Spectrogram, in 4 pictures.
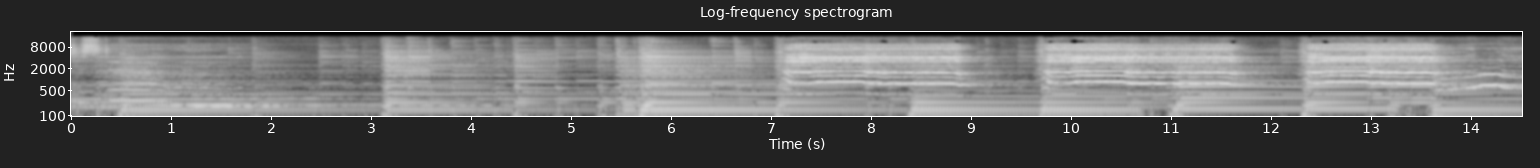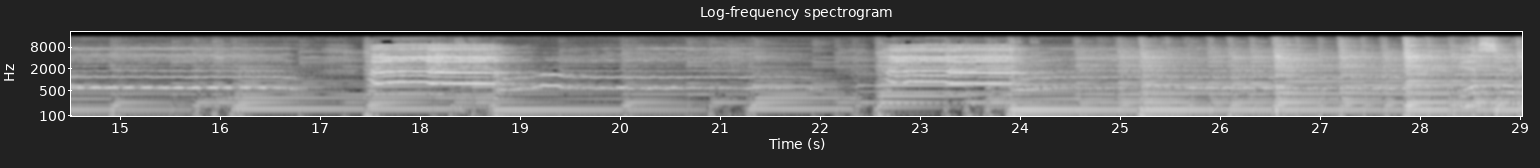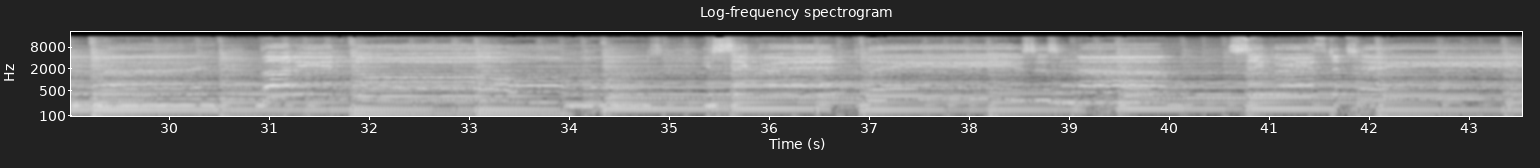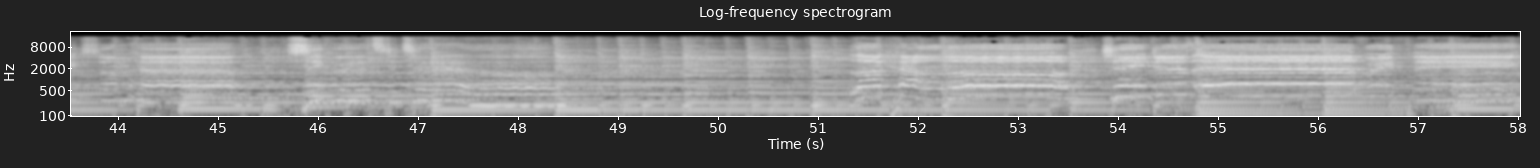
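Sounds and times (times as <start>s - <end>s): women singing in harmony: 0.0s - 1.9s, 7.1s - 16.8s, 17.4s - 21.9s, 22.6s - 48.8s, 51.3s - 58.0s
acoustic guitar strumming: 0.0s - 58.0s.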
